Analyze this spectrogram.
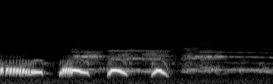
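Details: Spotted dove, male and female birds, cooing to stimulate other doves: a rolling trill followed by three rounded, downslurred hoots about half a second apart, then a faint sustained murmur.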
